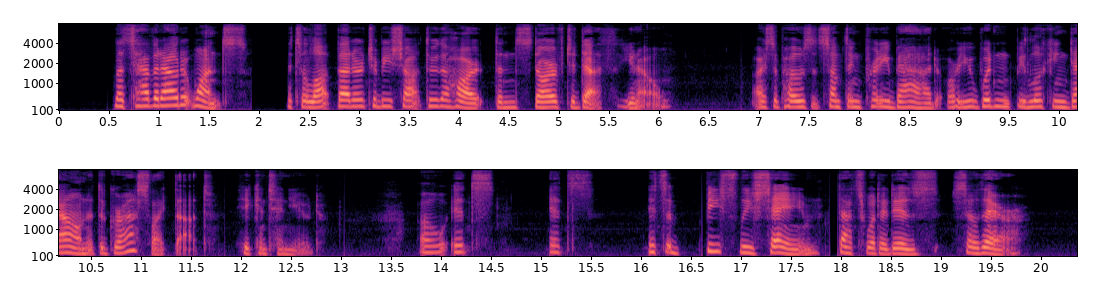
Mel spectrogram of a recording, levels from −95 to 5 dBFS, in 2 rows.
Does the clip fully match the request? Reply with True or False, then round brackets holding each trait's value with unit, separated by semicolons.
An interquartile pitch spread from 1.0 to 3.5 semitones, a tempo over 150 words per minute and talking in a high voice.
True (3.0 semitones; 160 wpm; 200 Hz)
